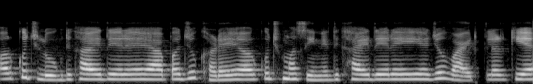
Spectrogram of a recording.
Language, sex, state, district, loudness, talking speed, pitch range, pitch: Hindi, female, Punjab, Kapurthala, -16 LUFS, 270 wpm, 225-240 Hz, 235 Hz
